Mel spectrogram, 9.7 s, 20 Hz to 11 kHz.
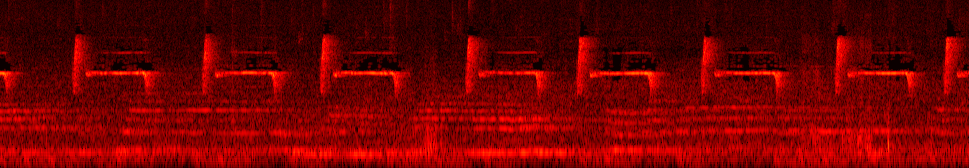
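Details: Scarlet-backed flowerpecker serving as a lure bird, recorded 12/10/14: a long run of about nine repeated high phrases, each a sharp rising flick, flat whistle and downward end, roughly every second, with a low background hum.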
